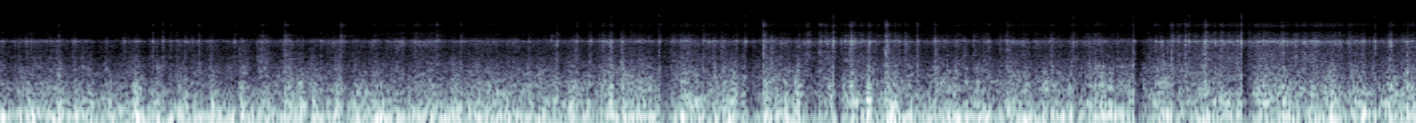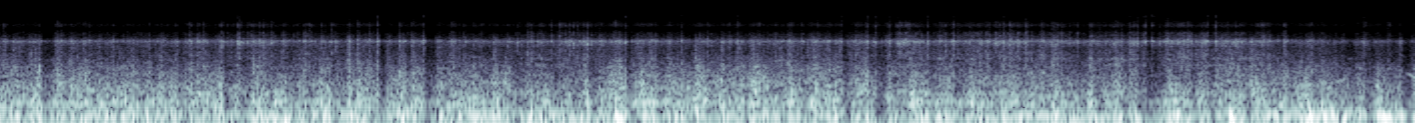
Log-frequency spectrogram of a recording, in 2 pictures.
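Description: Bobsled running fast down an ice track, its steel runners rumbling and rattling over the ice in a steady loud roar with scattered sharp clicks, heard from a helmet-mounted camera.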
